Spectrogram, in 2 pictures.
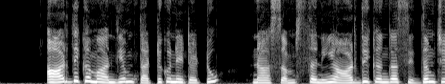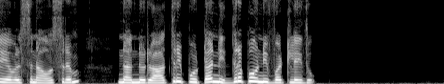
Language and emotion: Telugu, fearful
